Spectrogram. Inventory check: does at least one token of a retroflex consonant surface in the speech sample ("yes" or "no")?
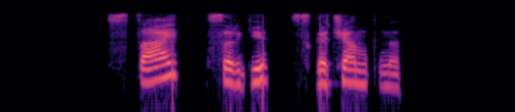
no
